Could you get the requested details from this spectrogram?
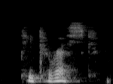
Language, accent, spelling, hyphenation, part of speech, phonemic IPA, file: English, Southern England, picaresque, pi‧car‧esque, adjective / noun, /pɪkəˈɹɛsk/, LL-Q1860 (eng)-picaresque.wav
- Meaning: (adjective) 1. Of or pertaining to adventurers or rogues 2. Characteristic of a genre of Spanish satiric novel dealing with the adventures of a roguish hero; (noun) A picaresque novel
